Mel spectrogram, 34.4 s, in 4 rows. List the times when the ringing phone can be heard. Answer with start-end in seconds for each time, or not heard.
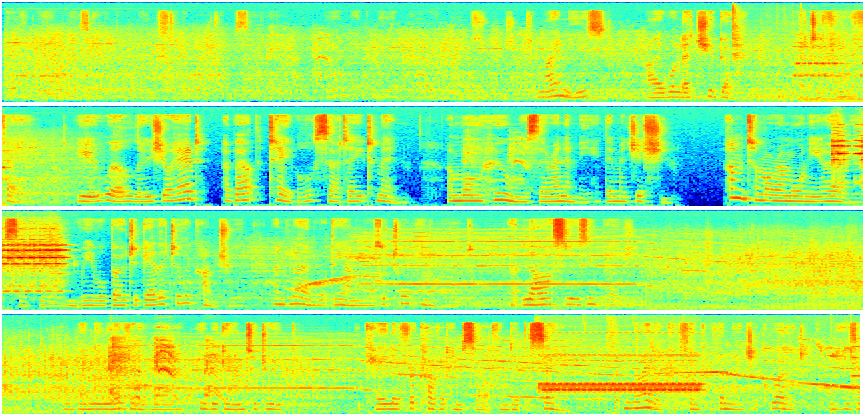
7.3-8.7, 16.9-17.9, 31.1-32.9.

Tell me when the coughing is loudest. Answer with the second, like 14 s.
27 s.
